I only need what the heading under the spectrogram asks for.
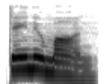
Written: denouements

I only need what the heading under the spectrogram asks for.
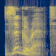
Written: ziggurat

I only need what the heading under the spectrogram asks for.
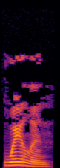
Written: whelan

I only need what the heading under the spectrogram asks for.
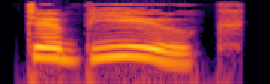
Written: dubuque

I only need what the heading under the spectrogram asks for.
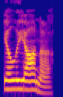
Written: ileanna

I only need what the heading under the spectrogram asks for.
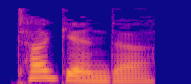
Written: tugenda

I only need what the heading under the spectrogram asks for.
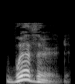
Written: weathered

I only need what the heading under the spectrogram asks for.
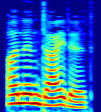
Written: unindicted

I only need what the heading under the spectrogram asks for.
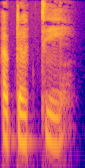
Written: abductee

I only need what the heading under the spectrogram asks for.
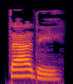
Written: thady

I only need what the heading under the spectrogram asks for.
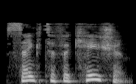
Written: sanctification

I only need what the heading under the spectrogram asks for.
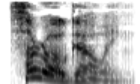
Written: thoroughgoing

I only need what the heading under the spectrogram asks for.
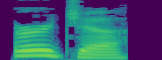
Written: urja

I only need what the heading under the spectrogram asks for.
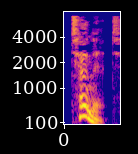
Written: tenet

